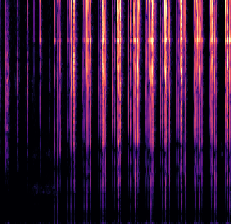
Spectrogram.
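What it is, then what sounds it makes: Glass perfume bottle. A dark blue rectangular glass perfume bottle with a label and a black cap is held in both hands and tapped with long acrylic nails. After a quiet start, about sixteen bright, crisp clicks follow in a quick, uneven rhythm, each dying away almost instantly with little ring.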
